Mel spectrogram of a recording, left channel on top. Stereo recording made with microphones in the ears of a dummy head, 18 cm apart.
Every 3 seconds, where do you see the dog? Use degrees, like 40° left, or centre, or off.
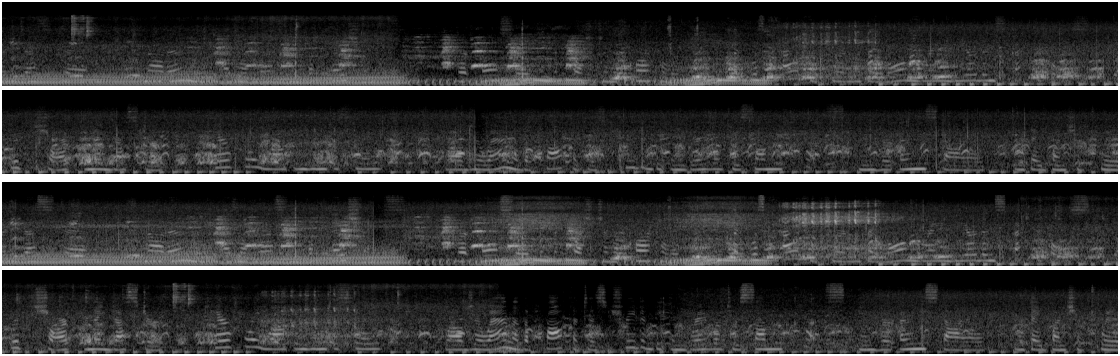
30° right, 10° right, 30° left, 50° left, 70° left, 80° left, 80° left, 80° left.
